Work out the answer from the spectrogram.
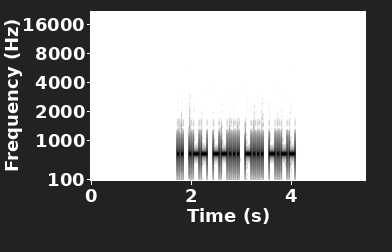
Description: Morse code, heard as a keyed tone, about 30 wpm, 700 Hz. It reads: IW7BY
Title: DXCC-100 Call Signs - 5 Characters - 30wpm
